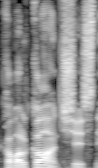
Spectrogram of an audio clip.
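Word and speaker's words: Cavalcanti: Gabriel Cavalcanchis, nii nagu hääldama peab, see uus mees, kes jaanuari kahekümne viiendal päeval Pärnu võistkonda saabus, on teinud nüüd Pärnu ridades kolm mängu.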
